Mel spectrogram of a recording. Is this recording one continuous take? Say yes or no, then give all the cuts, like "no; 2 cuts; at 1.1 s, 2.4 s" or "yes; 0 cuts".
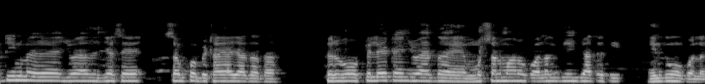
yes; 0 cuts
